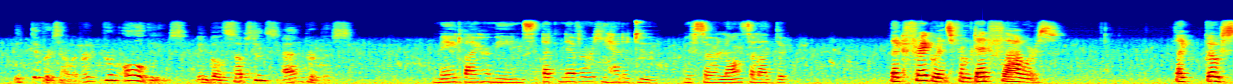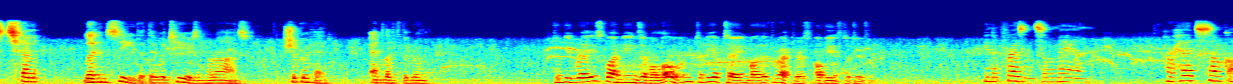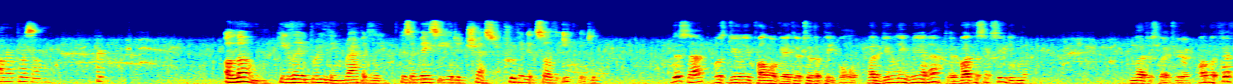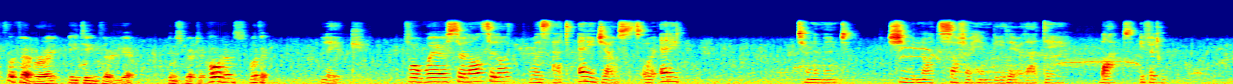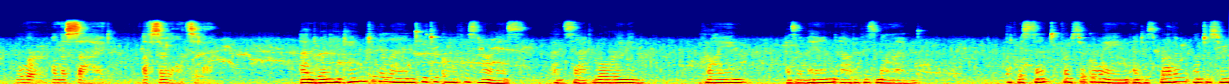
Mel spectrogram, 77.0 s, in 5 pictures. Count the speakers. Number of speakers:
six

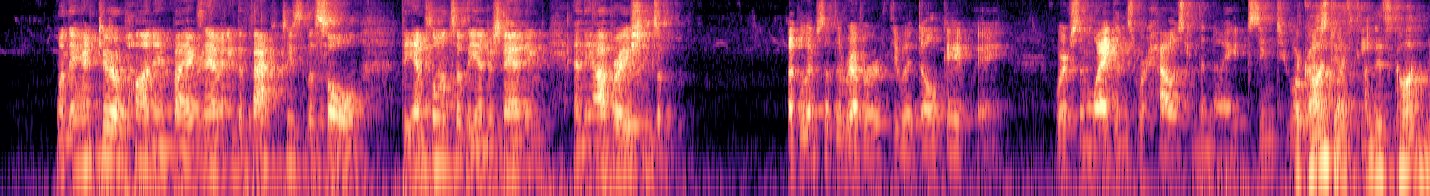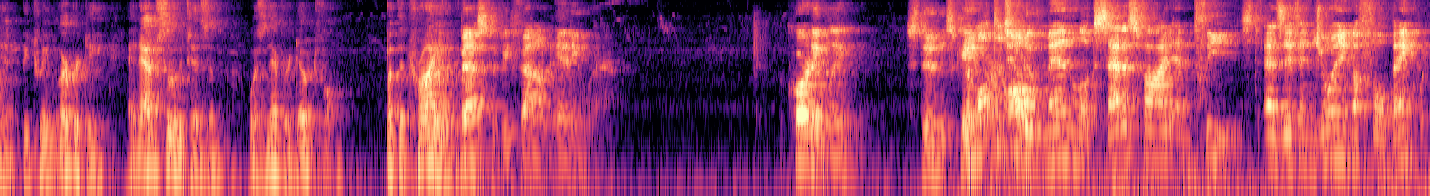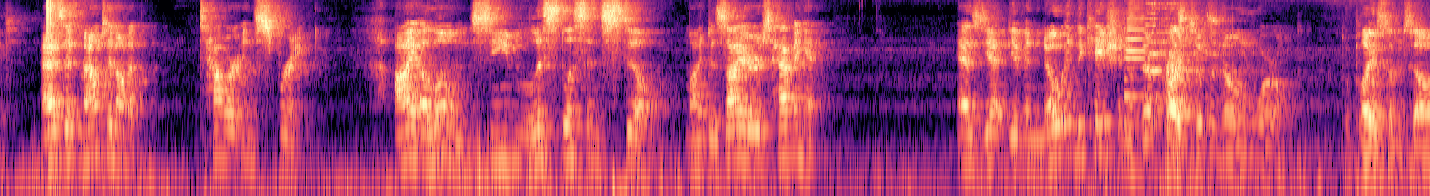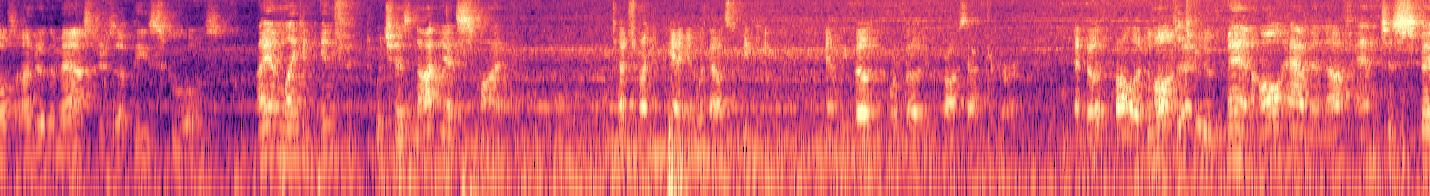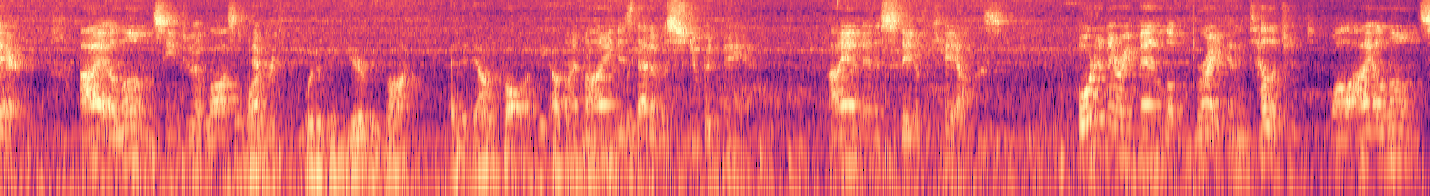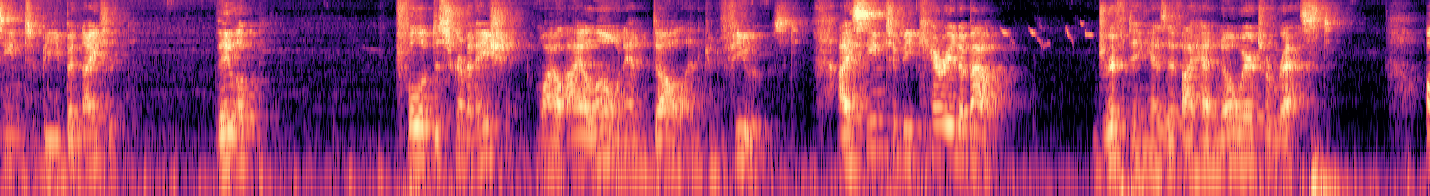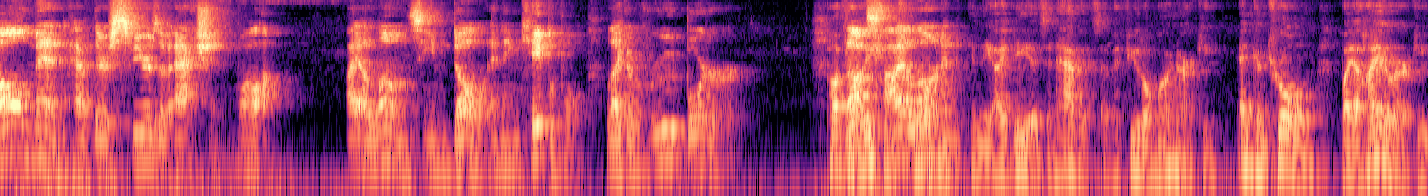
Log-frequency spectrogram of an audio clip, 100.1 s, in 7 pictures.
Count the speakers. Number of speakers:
five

